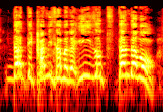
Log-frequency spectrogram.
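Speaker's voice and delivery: put-on high, sulky kid excuse; whiny child. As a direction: protest like a pouting boy. Boy protests to mother.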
